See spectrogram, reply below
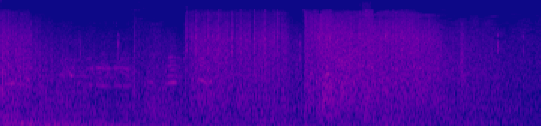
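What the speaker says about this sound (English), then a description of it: "They've got two snipers just blasting away his troops." Sniper rifle fire rings out during a Company of Heroes battle, a dense, continuous wash of gunfire and rumbling artillery that sounds steady and mid-distance, with faint voices underneath.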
